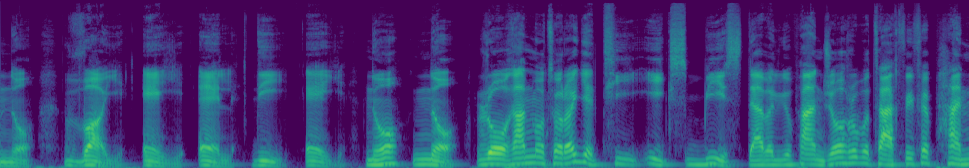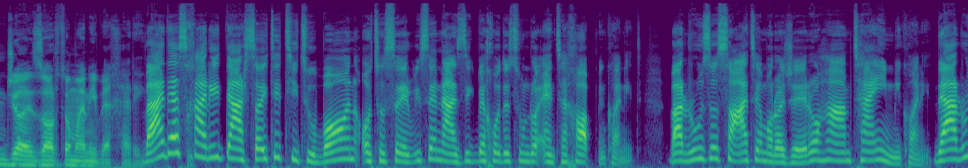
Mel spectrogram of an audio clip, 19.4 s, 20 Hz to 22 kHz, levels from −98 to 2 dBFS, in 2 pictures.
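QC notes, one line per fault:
No faults were found in this speech clip on listening.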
